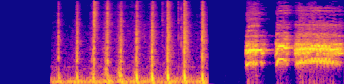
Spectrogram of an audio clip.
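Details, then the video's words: Junglefowl in the wild giving a quick run of about nine low clucks, then after a brief gap a raspy crow in three parts, the last held longest. "The sound of wild chickens"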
